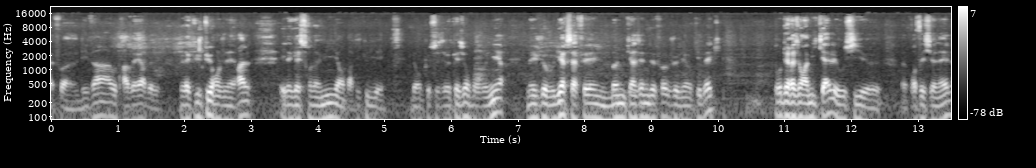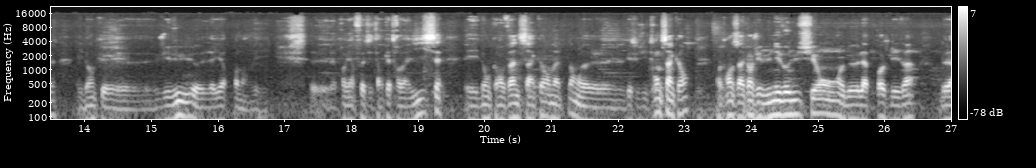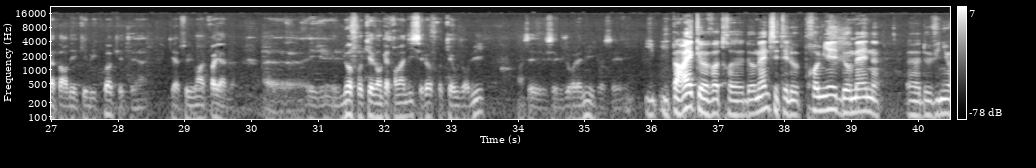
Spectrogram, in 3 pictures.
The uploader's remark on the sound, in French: Enregistré au restaurant Annette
